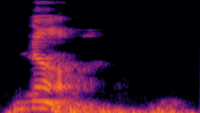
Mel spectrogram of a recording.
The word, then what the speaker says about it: numb: So, remember, pronunciation lamb, tomb, bomb, comb, honeycomb, and womb. Example, numb.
